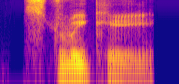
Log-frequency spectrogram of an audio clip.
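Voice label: "streaky", British English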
